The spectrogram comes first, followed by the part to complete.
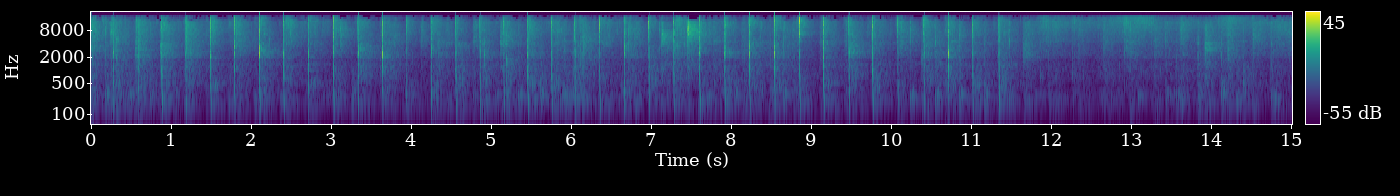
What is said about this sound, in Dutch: En dan leg je de voetrug op de grond. En klop je de zool van de voet stevig.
